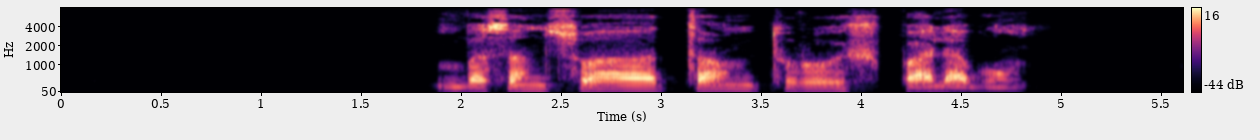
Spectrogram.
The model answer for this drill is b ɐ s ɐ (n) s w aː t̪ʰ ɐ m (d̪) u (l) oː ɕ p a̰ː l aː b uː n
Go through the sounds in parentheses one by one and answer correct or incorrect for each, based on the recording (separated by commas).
correct, incorrect, incorrect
